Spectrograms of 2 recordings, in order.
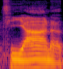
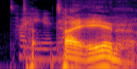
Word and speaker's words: Tianna: Diana Weymouth okay because I was saying Tiana the whole time but it's tight it's Tyanna okay Princess Diana because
